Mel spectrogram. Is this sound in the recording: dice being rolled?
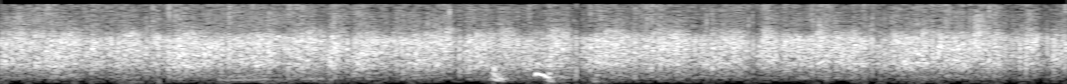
no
